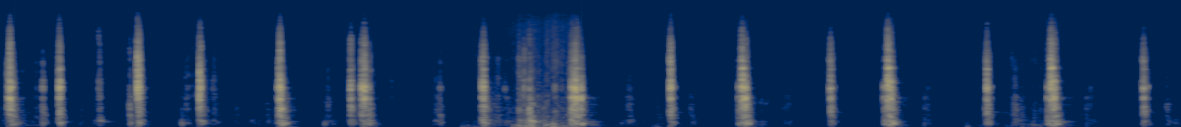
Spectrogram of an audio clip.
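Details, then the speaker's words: Ford Fiesta Zetec Rocam, microphone placed down beside the gearbox, engine off: sharp, dry metal-on-metal clacks in uneven bursts as the lever moves, worst going into second gear; gearbox oil was slightly below level; suspected dry, loose shift linkage. "quando engatar as marchas fazer um barulho estranho quando eu ainda tava todas as marcas principalmente a segunda andou engatar a segunda fazer um bar do concurso de crack crack como fosse ferro com ferro uma coisa estranha"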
